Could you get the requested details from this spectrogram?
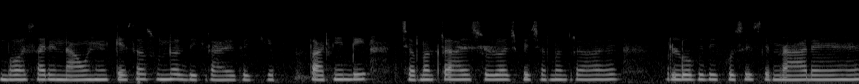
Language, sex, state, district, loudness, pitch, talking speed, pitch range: Hindi, female, Uttar Pradesh, Varanasi, -36 LUFS, 220 Hz, 190 wpm, 220-225 Hz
